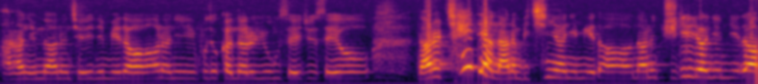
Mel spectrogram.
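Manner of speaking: droning, wailing monotone confession; self-flagellating prayer. Acted. Believer back at church begging God's forgiveness, self-flagellating prayer. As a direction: chant it on one note like an overdone penitent. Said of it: "자아 비판을 해야죠".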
